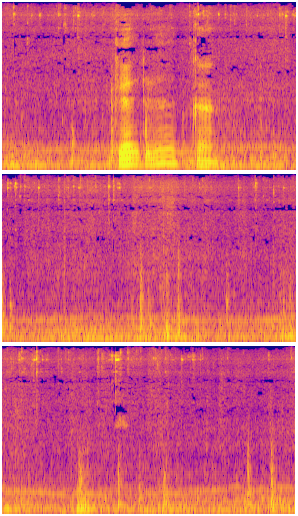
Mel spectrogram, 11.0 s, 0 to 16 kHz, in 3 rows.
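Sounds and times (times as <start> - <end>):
car engine and road rumble: 0.0 - 11.0
car rattles and knocks: 0.0 - 11.0.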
